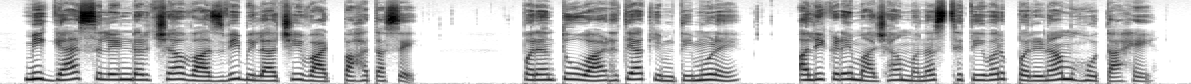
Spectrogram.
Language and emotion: Marathi, sad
